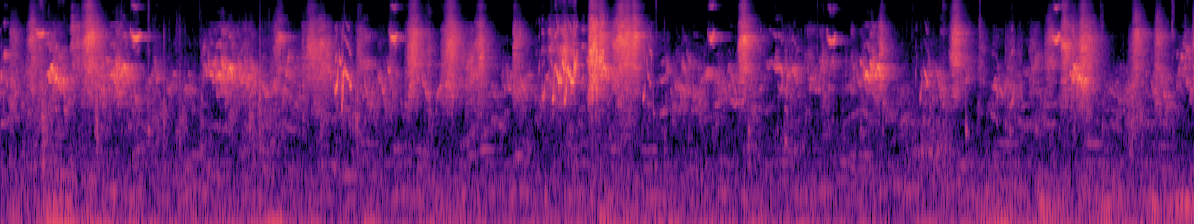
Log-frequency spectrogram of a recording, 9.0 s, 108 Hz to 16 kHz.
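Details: Parent parakeet with its babies at 6:20 AM: continuous scratchy chattering and squawking in rapid short bursts, a louder stretch around the middle, over a low background hum.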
